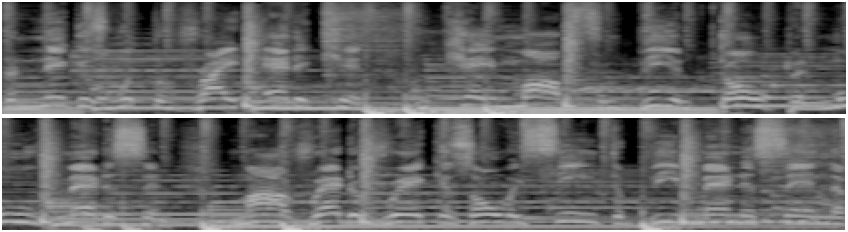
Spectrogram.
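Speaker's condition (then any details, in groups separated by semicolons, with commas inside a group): No condition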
